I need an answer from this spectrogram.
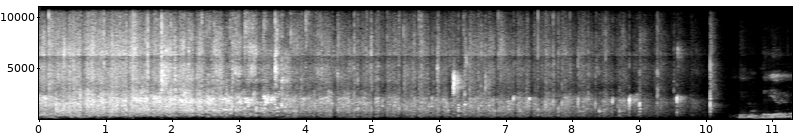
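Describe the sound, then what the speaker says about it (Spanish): Loud, dense applause from a seminar or panel audience, sustained for about ten seconds and thinning toward the end before a brief voice cuts in. "Le damos un fuerte aplauso, por favor."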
